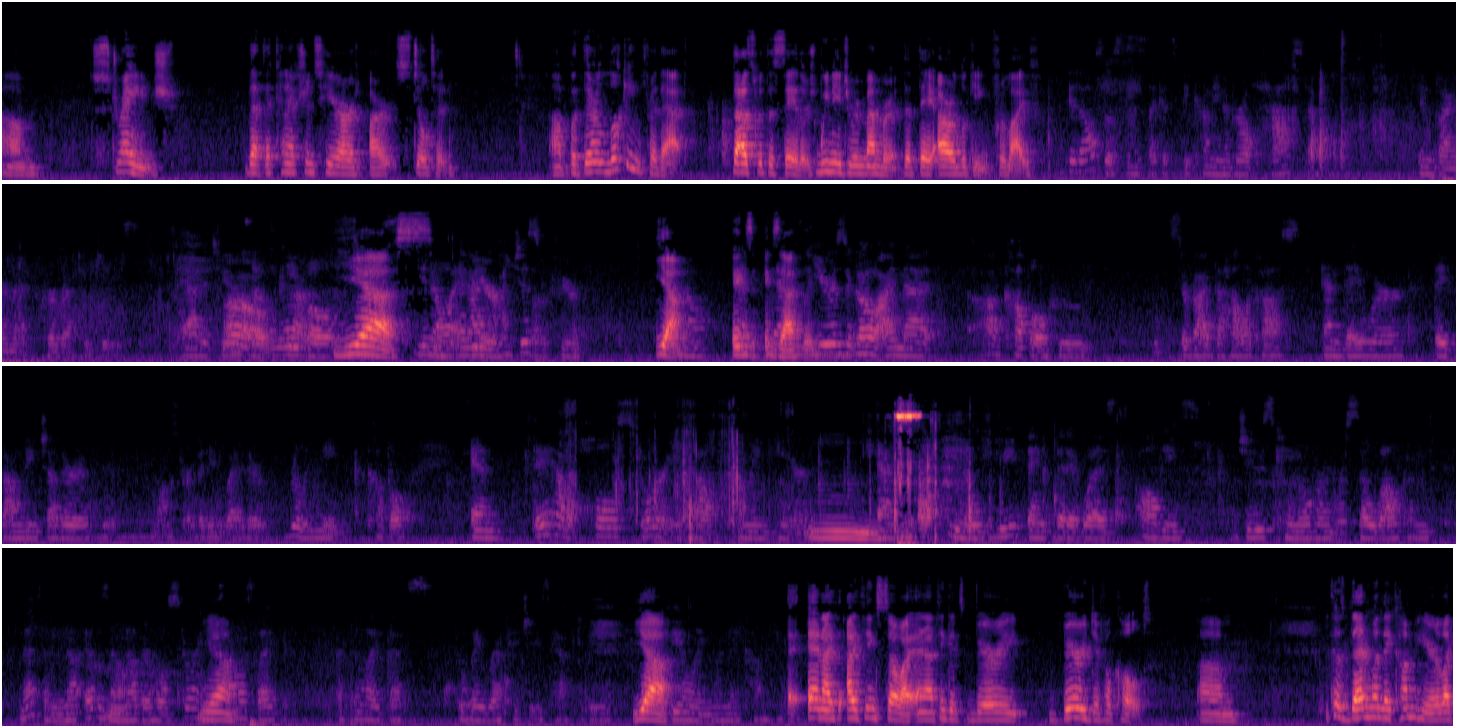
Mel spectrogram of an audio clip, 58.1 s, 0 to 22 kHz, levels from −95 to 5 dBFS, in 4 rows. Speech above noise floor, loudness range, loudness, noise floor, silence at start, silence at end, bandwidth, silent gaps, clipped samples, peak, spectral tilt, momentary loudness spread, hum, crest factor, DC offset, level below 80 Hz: 34 dB; 30 LU; -26 LUFS; -68 dBFS; 0 s; 0 s; 11 kHz; none; under 0.1%; -4 dBFS; -1.5 dB/octave; 21 LU; none; 32 dB; under 0.1%; -70 dBFS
